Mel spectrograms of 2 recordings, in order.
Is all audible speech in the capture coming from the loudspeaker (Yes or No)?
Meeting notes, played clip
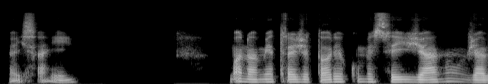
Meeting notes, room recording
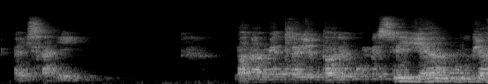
No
